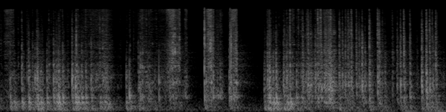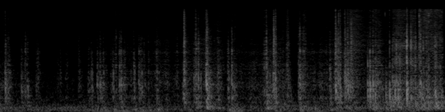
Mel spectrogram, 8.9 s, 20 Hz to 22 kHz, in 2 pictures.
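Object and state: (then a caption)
Wooden box. Fingertips and nails rub and tap the top and front of a flat pine box with a metal latch, lying on a rug. The sound is dense, irregular scratching and quick tapping, with brief pauses near 2 and 2.5 seconds. It drops to a quiet stretch around 4.5–6 seconds, then softer taps and rubs resume.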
